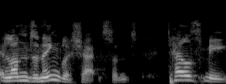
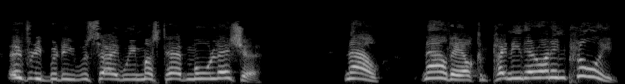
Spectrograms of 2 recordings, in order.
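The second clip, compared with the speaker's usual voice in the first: high mock Cockney, rising and getting louder; attempted Cockney; 8 semitones higher, 4 dB louder than usual. Quoting the prince during a recession, in attempted Cockney. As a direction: build a complaint in put-on Cockney. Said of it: "I can't do Cockney. I will try my best".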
